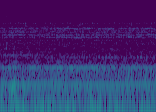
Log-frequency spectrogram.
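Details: Nebulizer breathing treatment delivered inline through a ventilator circuit: steady mechanical hum and whir of the running nebulizer compressor.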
